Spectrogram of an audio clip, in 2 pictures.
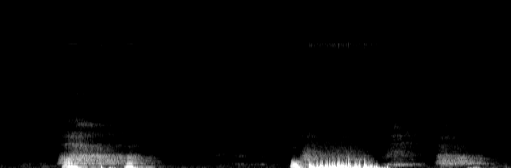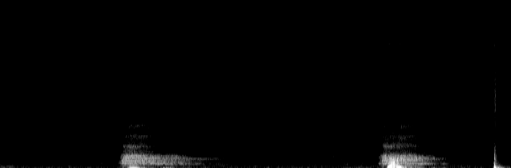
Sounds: Sigh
